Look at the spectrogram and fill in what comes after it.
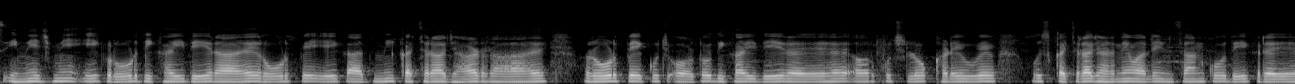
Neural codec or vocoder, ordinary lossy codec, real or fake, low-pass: none; none; real; none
